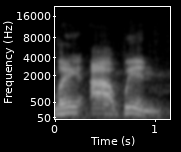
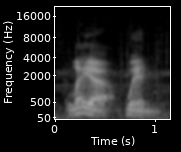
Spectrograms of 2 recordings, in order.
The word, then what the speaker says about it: Leowin: It's 2 syllables, not 3. It's not Lay-a-win. It's Leia-win.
